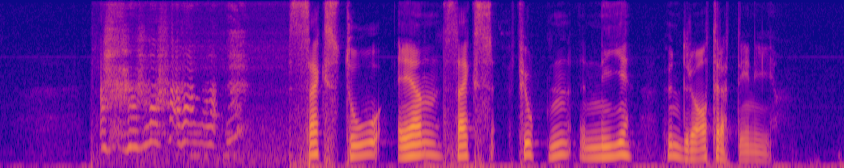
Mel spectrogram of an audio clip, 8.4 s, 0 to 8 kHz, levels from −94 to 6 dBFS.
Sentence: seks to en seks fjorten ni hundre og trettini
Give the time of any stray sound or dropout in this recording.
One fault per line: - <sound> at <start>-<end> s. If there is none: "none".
- laugh at 1.0-2.5 s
